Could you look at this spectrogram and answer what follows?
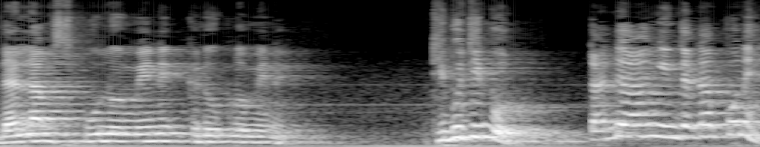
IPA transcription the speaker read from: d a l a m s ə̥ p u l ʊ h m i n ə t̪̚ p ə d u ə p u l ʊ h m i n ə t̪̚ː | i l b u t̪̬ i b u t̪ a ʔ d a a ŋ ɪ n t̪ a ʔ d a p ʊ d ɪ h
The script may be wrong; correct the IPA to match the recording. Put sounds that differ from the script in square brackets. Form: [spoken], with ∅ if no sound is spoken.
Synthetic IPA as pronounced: d a l a m s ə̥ p u l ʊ h m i n ə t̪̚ [k] ə d u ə p u l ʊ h m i n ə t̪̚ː | i [∅] b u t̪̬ i b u t̪ a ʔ d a a ŋ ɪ n t̪ a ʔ d a p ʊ [n] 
